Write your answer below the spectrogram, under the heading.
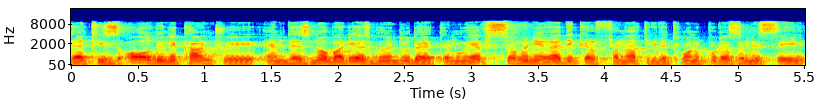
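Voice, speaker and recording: Fairly quick speech from a man with a non-native accent. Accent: foreign accent, noticeable. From Israel. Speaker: motivational speaker. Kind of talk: motivational talk.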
